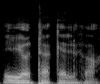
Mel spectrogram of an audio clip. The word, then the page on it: yottakelvin: France (Île-de-France)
